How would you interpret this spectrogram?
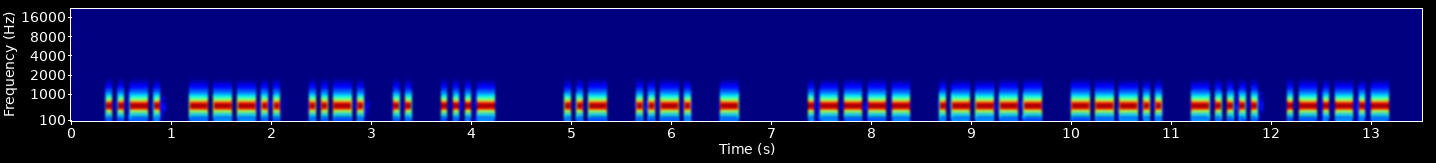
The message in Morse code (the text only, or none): F8FIV UFT 1186.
